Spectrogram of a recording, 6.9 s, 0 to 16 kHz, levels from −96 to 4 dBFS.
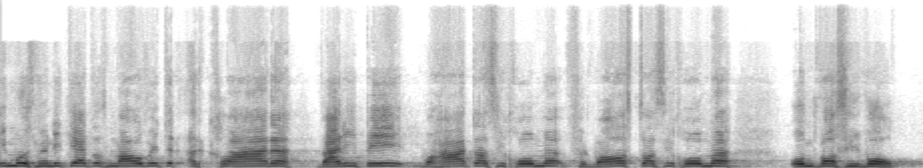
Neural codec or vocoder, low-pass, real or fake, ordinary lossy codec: vocoder, 44.1 kHz, 128 mel bands every 512 samples, BigVGAN v2; 14.4 kHz; fake; Opus, 16 kbps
